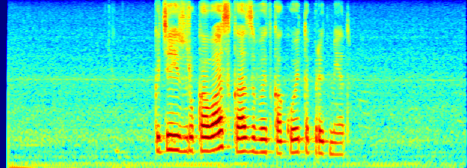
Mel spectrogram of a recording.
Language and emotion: Russian, neutral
